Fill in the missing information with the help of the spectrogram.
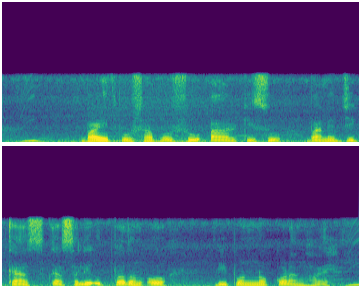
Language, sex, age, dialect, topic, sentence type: Bengali, male, 18-24, Rajbangshi, agriculture, statement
